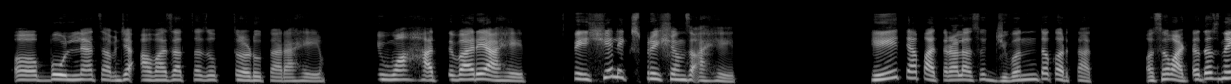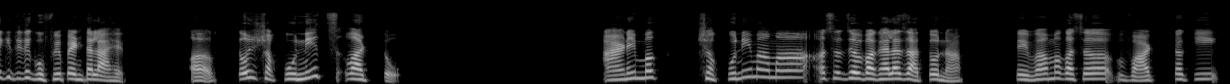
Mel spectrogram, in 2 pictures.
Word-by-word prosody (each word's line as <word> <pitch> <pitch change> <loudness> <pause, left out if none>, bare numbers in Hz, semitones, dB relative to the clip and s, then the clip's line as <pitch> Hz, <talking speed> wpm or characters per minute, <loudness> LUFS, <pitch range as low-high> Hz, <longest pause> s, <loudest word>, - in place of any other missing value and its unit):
अ, 210 0 +2
बोलण्याचा 225 -1 +2
म्हणजे 195 +4 -2
आवाजाचा 205 +1 -1
जो 210 +1 -4 0.2
चढ-उतार 185 -4 -2
आहे 165 -1 -5 0.6
किंवा 225 -1 +1
हातवारे 220 +4 +3
आहेत. 185 -6 +4 0.5
फेशियल 270 - +1
एक्सप्रेशन्स 240 -7 0
आहेत. 170 -8 -3 1.4
हे 240 +9 +4
त्या 295 -2 +3
पात्राला 205 -1 +2
असं 205 +1 -5
जिवंत 205 +9 -2
करतात. 185 -7 -2 0.6
असं 185 +7 -1
वाटतच 230 - +1
नाही, 290 +1 +6
की 330 - -4
तिथे 280 +3 0
गुफी 245 -1 -1
पेंटल 235 -2 +5
आहे. 180 -5 +3 0.7
अ, - - +1 0.3
तो 275 +5 +2
शकुनीच 250 - -1
वाटतो. 255 - +1 2.0
आणि 225 +6 +4
मग 310 +3 +1 0.5
शकुनी 265 +4 -3
मामा 335 -2 -1 0.4
असं 275 +1 -3
जेव्हा 270 -2 +6
बघायला 250 +2 +5
जातो 235 -2 +2
ना, 155 -7 -3 0.6
तेव्हा 230 +1 0
मग 265 0 -2
असं 255 +1 +1 0.2
वाटतं, 195 +6 -2
की 250 +1 -6
230 Hz, 110 wpm, -24 LUFS, 200-255 Hz, 2.0 s, नाही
